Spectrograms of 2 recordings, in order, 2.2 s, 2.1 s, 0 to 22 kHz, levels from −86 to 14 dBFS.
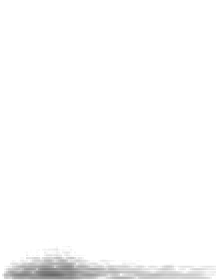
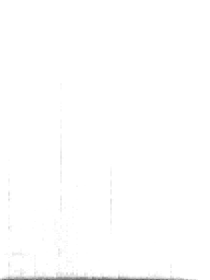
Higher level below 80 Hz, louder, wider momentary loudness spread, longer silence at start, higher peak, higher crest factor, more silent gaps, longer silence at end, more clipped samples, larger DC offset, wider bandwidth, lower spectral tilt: second, under -90 dBFS vs -36 dBFS; first, -34 LUFS vs -42 LUFS; first, 20 LU vs 11 LU; about the same, 0.05 s vs 0 s; about the same, -22 dBFS vs -20 dBFS; about the same, 16 dB vs 12 dB; neither; first, 0.9 s vs 0.35 s; neither; neither; first, 2.6 kHz vs 0.6 kHz; about the same, -8 dB/octave vs -8.5 dB/octave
